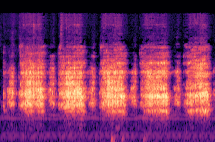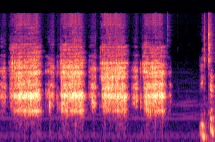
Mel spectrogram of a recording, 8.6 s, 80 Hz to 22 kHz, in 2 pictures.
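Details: Pharyngeal stertor in a pug with brachycephalic obstructive airway disease after a 3-minute exercise test.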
